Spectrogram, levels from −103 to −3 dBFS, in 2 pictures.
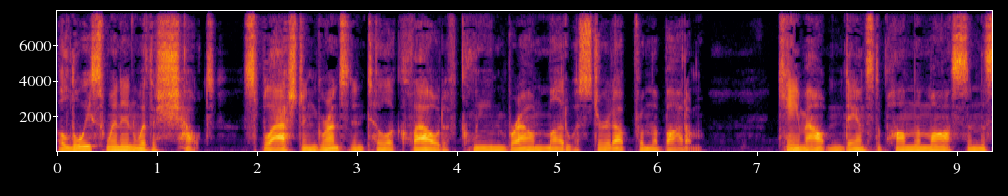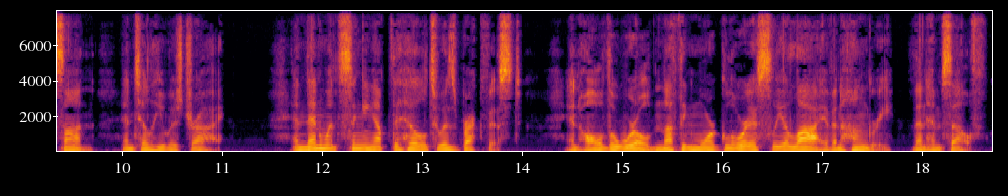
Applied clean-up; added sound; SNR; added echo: none; none; none; none.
